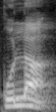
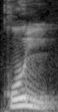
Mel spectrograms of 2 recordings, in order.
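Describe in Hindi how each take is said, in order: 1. 'l' के बाद एक स्वर जोड़ा जाता है। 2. शब्द एक सादे 'l' की आवाज़ पर खत्म होता है। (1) "इसको कुला नहीं पढ़ेंगे" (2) "लाम साकिन है"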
